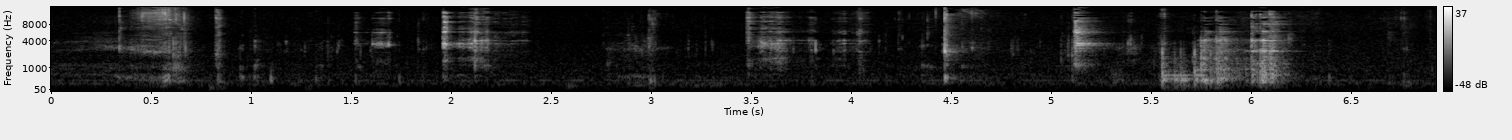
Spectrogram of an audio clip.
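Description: A spoon clinking and scraping against a dish while scooping custard pudding: a handful of sharp separate clicks, with a longer scrape near the end.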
